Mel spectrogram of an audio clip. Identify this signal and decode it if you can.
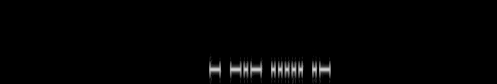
Morse code, heard as a keyed tone, about 36 wpm, 700 Hz. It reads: TK5A
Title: DXCC-100 Call Signs - 4 Characters - 35wpm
